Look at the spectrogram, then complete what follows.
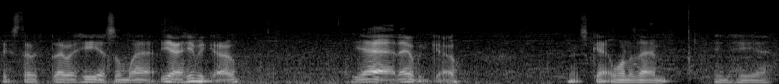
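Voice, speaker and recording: A man giving casual, low-key gameplay commentary as a video host, thinking aloud and muttering to himself as he works. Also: steady tone, unhurried, gravelly. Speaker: let's play video host.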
